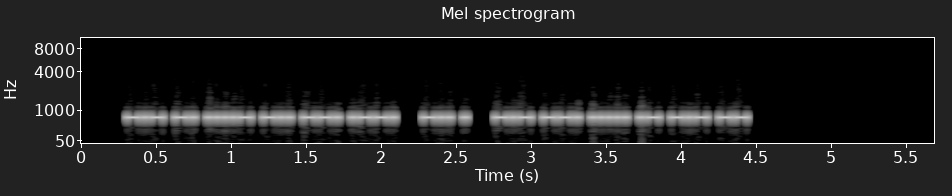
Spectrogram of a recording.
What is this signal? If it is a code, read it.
Morse code, heard as a keyed tone, about 46 wpm, 700 Hz. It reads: KN4DGP DE KG5AKM
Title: USA Callsign DE Callsign - 6 Characters - 45wpm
